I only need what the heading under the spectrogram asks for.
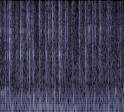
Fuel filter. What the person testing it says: Pag may kumakalog na, ibig sabihin yan, yung element sa loob o yung filter niya mismo, bumitaw na yung pandikit.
